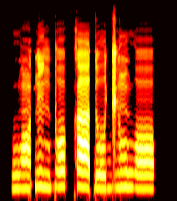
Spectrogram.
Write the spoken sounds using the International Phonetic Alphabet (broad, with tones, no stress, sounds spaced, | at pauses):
w ɔ̃˨ ɗ ĩ˧ ɡ͡b ɔ˦ k a˦˨ ɗ o˨˦ d͡ʒ ũ˦ w ɔ˧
